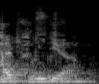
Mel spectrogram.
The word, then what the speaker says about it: Pulp Media: Und Frage 1, wie spricht man eure Firma richtig aus? Ich gestehe. – Pulp Media. – Pulp Media, also Englisch.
